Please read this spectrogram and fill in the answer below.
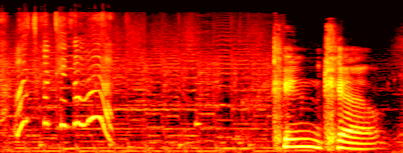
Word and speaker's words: Xingqiu: King Cow. That's how you pronounce it. I've been calling him like King Q or something.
